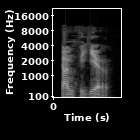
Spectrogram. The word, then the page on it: canciller: espagnol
